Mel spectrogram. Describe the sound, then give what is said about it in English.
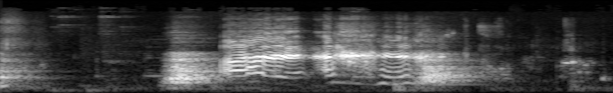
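A dog lets out an agitated, drawn-out burst of barking and whining, loud for about two seconds, followed by a short quieter yelp. “You're pissing the dog off.”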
